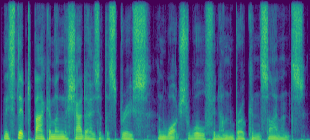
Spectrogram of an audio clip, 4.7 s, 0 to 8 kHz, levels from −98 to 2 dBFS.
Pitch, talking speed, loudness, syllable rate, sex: 95 Hz, 195 wpm, -20 LUFS, 5.5 syllables/s, male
